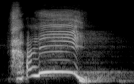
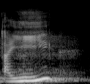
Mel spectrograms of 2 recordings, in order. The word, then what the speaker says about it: Aiiieeeee!: Orientalism appeared in 1978, four years after the publication of the most important anthology of Asian-American literature, Aiiieeeee! That is spelled A-I-I-I-E-E-E-E-E exclamation point.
